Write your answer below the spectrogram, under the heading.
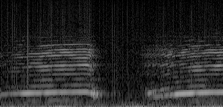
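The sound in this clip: Two long, deep moos from a cow in a barnyard, each a drawn-out, steady low tone. The second swells upward at its start, and no one talks over them.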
